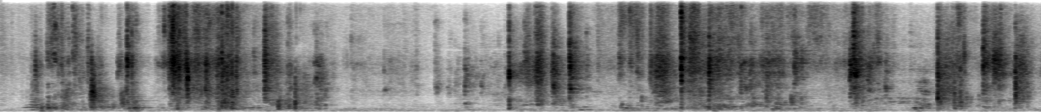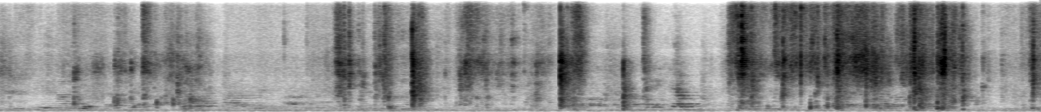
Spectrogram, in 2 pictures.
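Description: Sheets of paper rustling and crinkling as they are handled and turned over on a table close to the microphone, in irregular spells with short pauses.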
